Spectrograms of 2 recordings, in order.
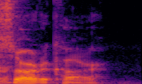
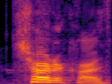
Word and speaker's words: Sardaukar: I can never pronounce their name, the soldiers of the emperor, the Sardaukar. – Sardaukar, thank you.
